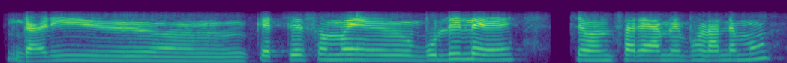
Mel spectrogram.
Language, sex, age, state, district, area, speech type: Odia, female, 45-60, Odisha, Sambalpur, rural, conversation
